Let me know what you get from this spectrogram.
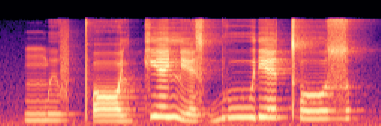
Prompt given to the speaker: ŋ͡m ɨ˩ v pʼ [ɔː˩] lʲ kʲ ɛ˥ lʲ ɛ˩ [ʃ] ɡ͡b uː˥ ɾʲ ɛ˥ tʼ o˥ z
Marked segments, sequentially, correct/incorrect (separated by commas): correct, incorrect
